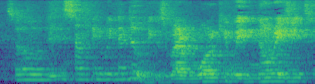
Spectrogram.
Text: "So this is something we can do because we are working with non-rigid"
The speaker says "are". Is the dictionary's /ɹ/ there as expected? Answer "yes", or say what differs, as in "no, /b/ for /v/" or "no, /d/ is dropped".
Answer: yes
